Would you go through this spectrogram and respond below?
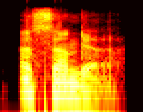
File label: "asunder", British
